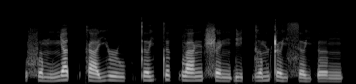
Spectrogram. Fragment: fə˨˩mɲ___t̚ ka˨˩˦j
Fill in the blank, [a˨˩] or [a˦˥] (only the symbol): a˦˥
